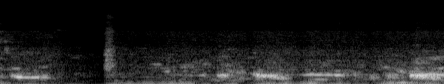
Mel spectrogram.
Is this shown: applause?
no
